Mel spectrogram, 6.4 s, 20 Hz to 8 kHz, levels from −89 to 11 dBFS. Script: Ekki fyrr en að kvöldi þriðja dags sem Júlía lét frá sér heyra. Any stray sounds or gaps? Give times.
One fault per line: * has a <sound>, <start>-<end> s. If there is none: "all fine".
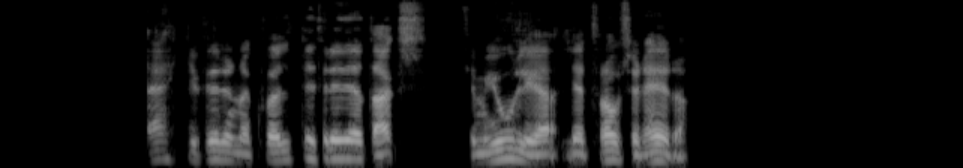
all fine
